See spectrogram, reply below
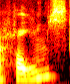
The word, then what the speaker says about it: Holmes: Yeah, my mum pronounces the L in that word. She calls her Holmes.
